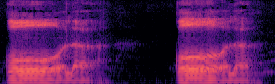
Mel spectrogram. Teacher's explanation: Qala itu alif sebelum alif, qa. Sebelumnya qaf yaitu tebal, maka alif juga harus tebal.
